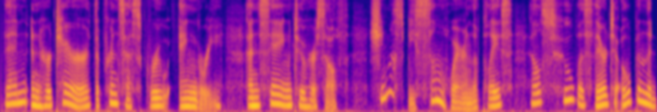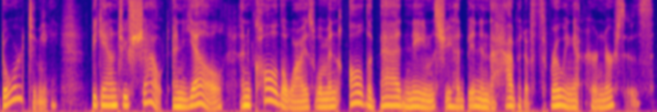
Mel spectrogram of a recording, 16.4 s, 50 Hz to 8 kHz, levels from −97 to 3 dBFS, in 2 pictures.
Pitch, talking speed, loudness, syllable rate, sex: 175 Hz, 195 wpm, -17 LUFS, 4.9 syllables/s, female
